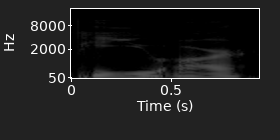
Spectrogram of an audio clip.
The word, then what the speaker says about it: Perfumery: And if you want to check out some songs that are out by myself, it's under the artist name Perfumery. Spelled like the place you make perfume, Perfumery.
